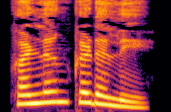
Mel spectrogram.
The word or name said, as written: ಕಲ್ಲಂಗಡಲೆ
